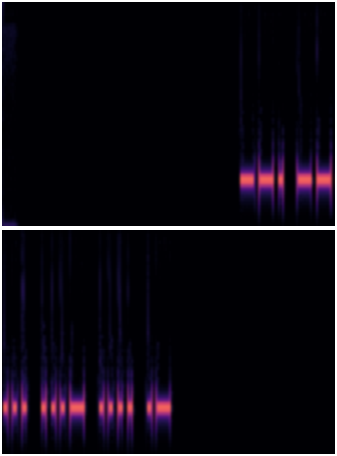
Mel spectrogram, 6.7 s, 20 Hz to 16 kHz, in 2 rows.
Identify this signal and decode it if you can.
Morse code, heard as a keyed tone, about 25 wpm, 700 Hz. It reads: G7VHA
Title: DXCC-100 Call Signs - 5 Characters - 25wpm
